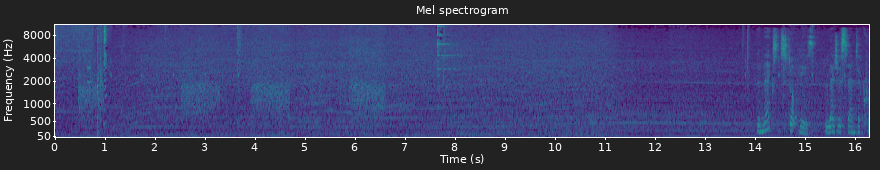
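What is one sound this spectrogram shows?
A bus engine hums and whines steadily as it drives along.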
